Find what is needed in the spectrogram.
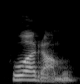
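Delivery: usual speaking voice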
